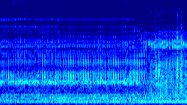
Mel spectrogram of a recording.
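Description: A steady low hum with a faint even whir, no rattle or scraping: the drain pump motor is spinning freely and sounds healthy.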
